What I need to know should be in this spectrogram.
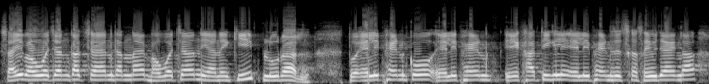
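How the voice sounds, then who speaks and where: A male teacher going through an exam paper question by question, explaining each answer step by step with frequent "uh" pauses. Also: high-pitched, smooth. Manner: explains step by step, often pausing with "uh". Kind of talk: exam solution walkthrough.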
